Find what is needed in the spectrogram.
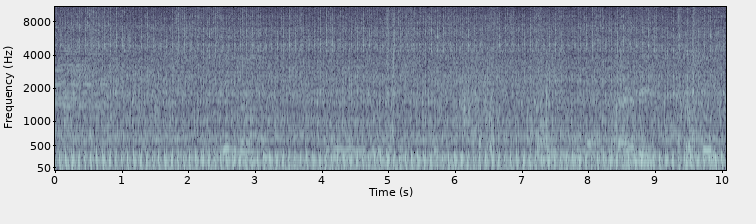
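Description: A small engine running steadily with an even, rapid pulse, with no change in speed.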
